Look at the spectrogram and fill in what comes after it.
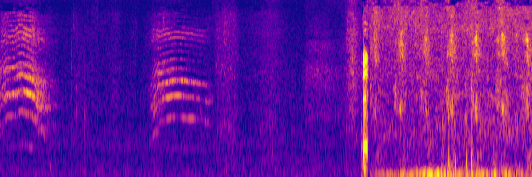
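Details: Domestic cat giving two separate arched, harmonic meows about two seconds apart in a quiet room, then a sharp knock and loud, busy background noise taking over.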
